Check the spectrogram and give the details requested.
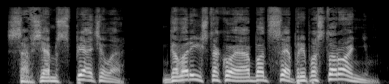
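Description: A shrill, quavering old man, as a male narrator puts him on, self-pitying and quick to anger. The voice sits well above the reader's own and swings widely in pitch. It sounds close and dry, with no room around it. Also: sing-song, gravelly, slightly rough, dry recording, full character voice. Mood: scornful.

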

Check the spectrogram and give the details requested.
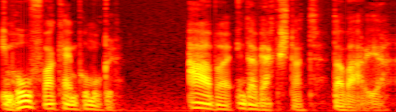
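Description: A man tells a children's story as the narrator of a radio play. His voice is low, with very lively, expressive intonation. The delivery is scripted storytelling. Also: moderate pace, vocal fry, slightly rough.

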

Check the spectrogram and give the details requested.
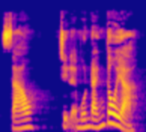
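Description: A woman's voice: medium pitch, sing-song, moderate pace. Woman voicing a scornful defiant young wife. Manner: sharp and scornful. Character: cold defiant young wife leaving her husband.

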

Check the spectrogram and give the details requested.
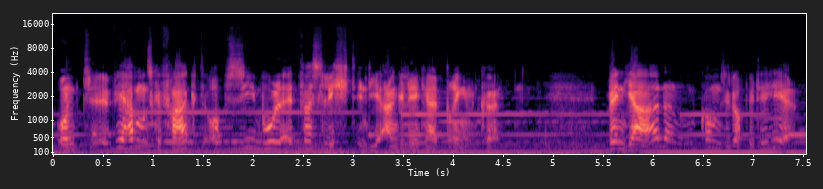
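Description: Breezy, high-voiced doctor, music behind. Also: male voice, sing-song, moderate pace. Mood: matter-of-fact, flippant. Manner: chummy, flippant, informal. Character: breezy, familiar, flippant doctor. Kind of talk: German radio drama acting.

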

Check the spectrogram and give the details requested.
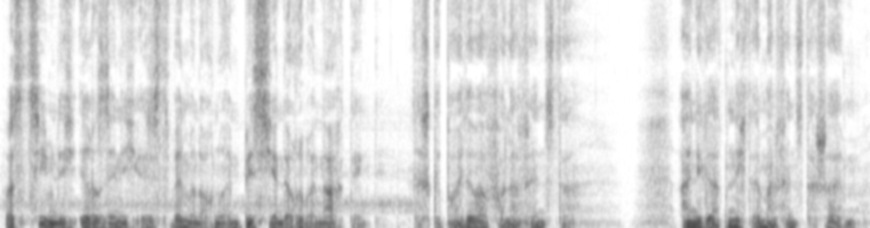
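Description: An actor playing a brooding small-town man who tells his memories in a measured, reflective radio play monologue, with a husky, rough-edged voice. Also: sits low, darkish tone, slight background noise, close to an everyday voice. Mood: brooding, haunted. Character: brooding small-town man recalling local gossip and the dead. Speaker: narrator. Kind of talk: literary radio play monologue, scripted narration.

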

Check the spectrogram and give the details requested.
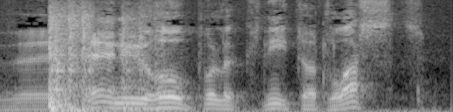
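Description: A man playing a courteous, formal gentleman in a radio play. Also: medium pitch, moderate pace, a little hiss or hum, natural voice. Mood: polite. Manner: polite, formal. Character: courteous, formal gentleman visitor, a knighted father.

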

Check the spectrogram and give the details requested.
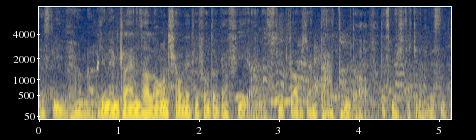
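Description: Calm detective, curious, lightly teasing, lively intonation, 1950s radio play, faint music behind. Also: male voice, deep voice, quick pace. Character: adult male amateur detective, calm and curious. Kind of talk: 1950s radio drama acting.

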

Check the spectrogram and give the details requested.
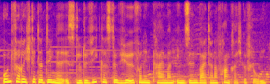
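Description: A woman's voice: lowish voice, moderate pace, dark tone. A woman reading scripted, present-tense narration for a radio drama.

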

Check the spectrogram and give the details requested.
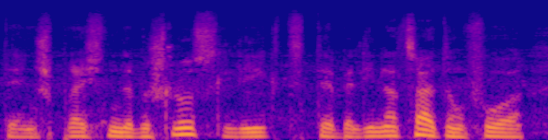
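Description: Husky man reading the radio news. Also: medium pitch, brisk, mellow. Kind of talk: reading news reports aloud with brief asides.

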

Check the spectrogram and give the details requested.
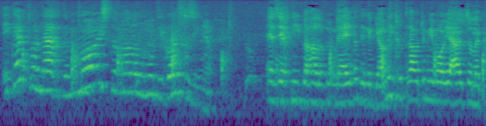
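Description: An actress in a Dutch radio drama playing a brisk, dry-witted female police inspector with a bossy, teasing manner. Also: medium pitch, lightly acted. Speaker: actor in a radio play.

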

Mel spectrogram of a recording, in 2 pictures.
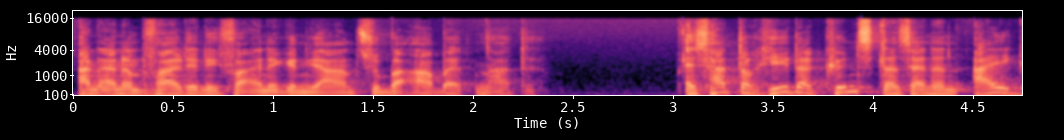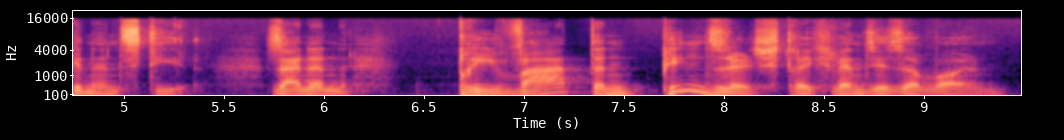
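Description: An actor playing a shrewd police inspector in a German radio play, probing with polite, dry irony and skepticism. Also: male voice, medium pitch, huge pitch swings. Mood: skeptical probing. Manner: ironic, polite, measured, probing.

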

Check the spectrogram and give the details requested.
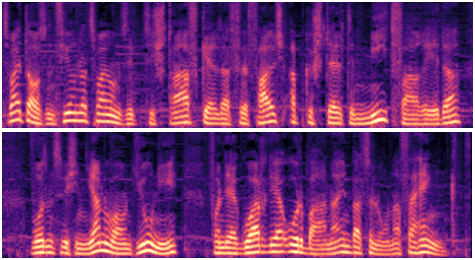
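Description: A man reads local news from a script in a soft, dark-toned, relaxed voice. He has a sardonic, editorializing manner that colours the reading. Faint music with guitar plays behind him. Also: medium pitch, breathy edge. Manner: sardonic, opinionated asides. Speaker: radio news presenter.

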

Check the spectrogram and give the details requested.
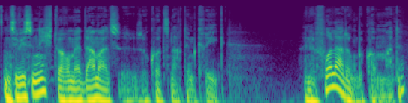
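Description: Deep, husky probing lawyer. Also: male voice, huge pitch swings, normal speed, mellow, no room sound, heavily acted. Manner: hesitant, probing questioner. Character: sceptical state lawyer, formal and probing. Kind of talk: German radio crime drama acting.

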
